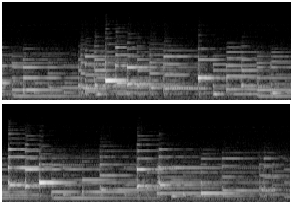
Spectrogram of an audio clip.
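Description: Background piano music: a melody of struck notes over held lower notes.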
